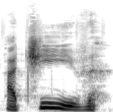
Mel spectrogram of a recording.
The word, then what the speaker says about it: achieve: de inglés es achieve no se pronuncia ninguna en esta palabra pero sí una I larga o doble achieve achieve en el presente la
